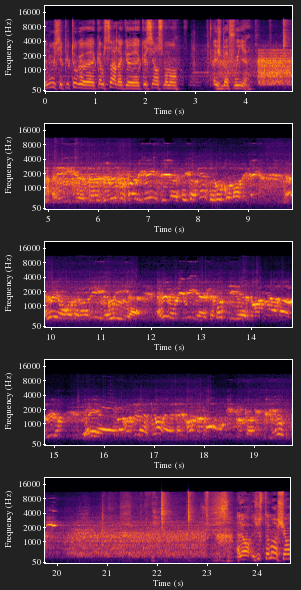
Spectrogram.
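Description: A radio receiver hisses with static.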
